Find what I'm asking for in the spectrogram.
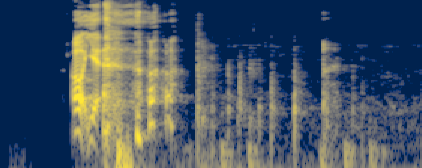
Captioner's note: laughs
